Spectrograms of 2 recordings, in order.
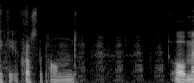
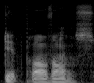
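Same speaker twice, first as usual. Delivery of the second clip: slow, lower mock French accent on Provence; 4 semitones lower, much slower than usual. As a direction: drop down and ham up the French. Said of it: "go down on a couple of octaves".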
